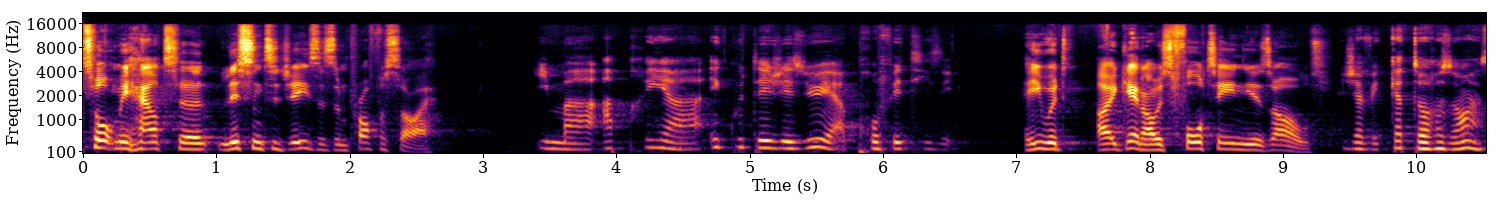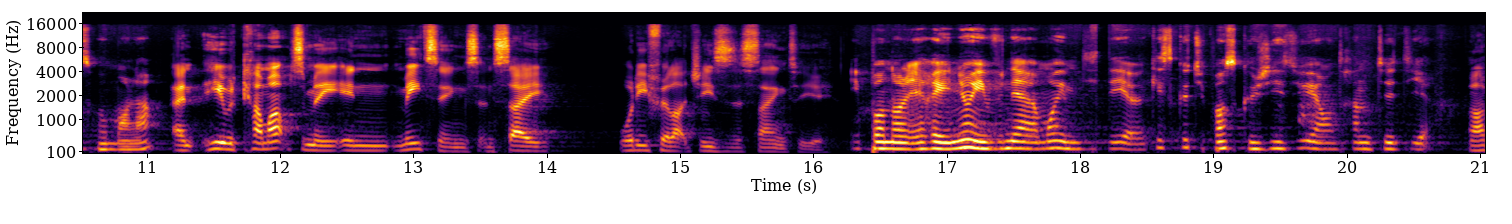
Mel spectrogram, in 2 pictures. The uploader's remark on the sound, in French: Enregistré à l'église CVV.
